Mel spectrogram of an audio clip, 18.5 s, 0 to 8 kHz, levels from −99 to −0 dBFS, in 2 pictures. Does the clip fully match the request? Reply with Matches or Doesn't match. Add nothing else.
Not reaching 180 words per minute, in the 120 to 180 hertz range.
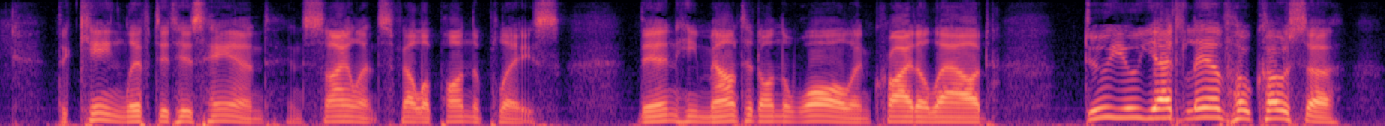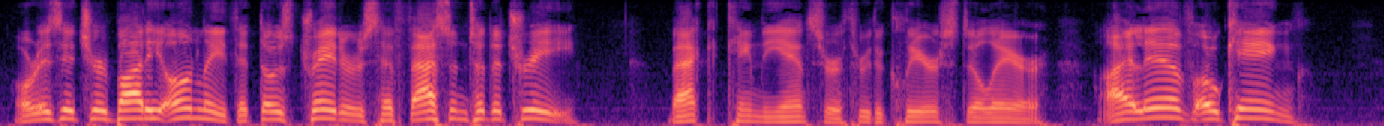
Matches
